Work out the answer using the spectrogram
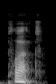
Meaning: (noun) 1. A plot of land; a lot 2. A map showing the boundaries of real properties (delineating one or more plots of land), especially one that forms part of a legal document 3. A plot, a scheme
- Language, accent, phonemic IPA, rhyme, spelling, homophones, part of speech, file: English, US, /plæt/, -æt, plat, plait / Platte, noun / verb / adjective / adverb, En-us-plat.ogg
